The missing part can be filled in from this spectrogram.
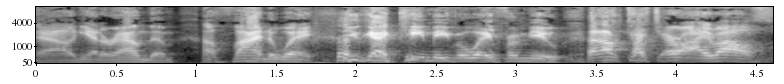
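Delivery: pushy, loud, aggressive, in-your-face fly voice. Playing the fly who wants to touch eyeballs: aggressive fly voice. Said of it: "That was an aggressive fly".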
